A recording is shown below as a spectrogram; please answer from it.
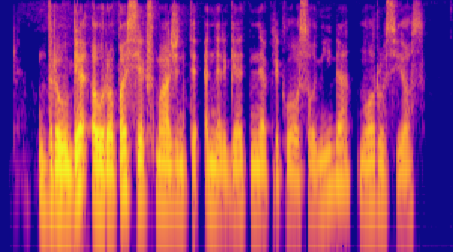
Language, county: Lithuanian, Kaunas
